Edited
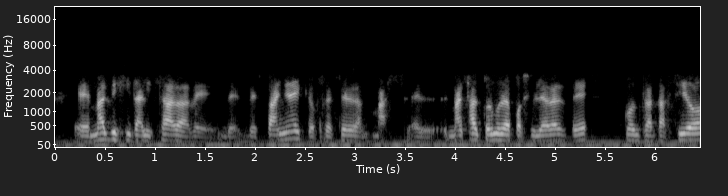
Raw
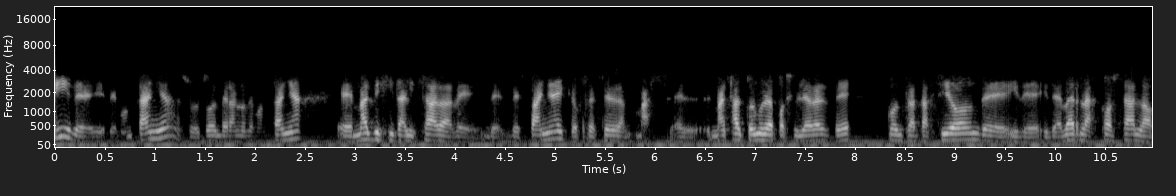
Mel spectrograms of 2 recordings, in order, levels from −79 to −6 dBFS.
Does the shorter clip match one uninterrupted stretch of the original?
yes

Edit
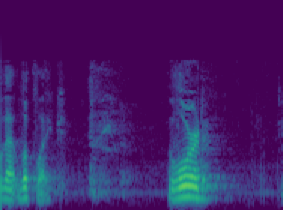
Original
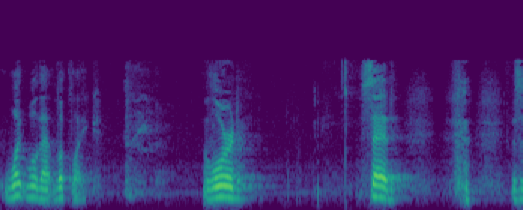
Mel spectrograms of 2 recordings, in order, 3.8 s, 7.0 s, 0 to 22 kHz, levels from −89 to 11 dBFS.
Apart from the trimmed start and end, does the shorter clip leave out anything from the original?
no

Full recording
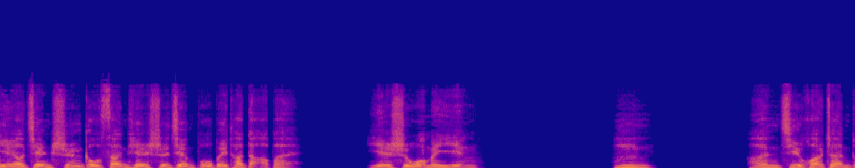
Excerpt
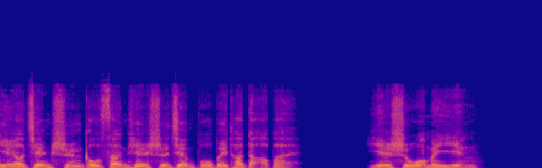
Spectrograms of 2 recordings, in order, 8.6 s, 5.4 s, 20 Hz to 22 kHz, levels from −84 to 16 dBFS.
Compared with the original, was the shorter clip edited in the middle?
no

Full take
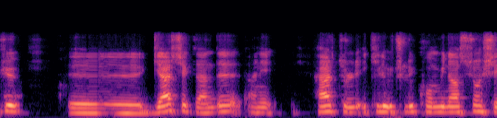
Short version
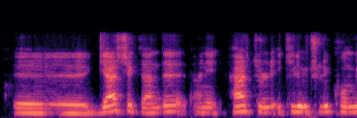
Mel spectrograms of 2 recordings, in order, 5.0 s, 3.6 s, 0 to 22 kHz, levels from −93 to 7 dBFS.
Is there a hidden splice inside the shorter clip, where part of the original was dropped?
yes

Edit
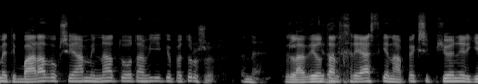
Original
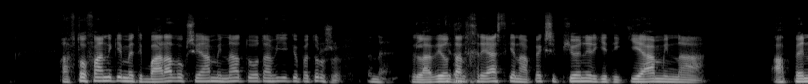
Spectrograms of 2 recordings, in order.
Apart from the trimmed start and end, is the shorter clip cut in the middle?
no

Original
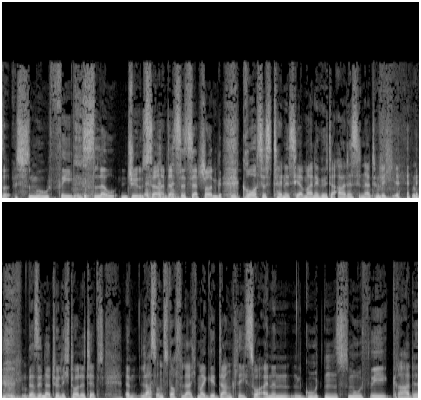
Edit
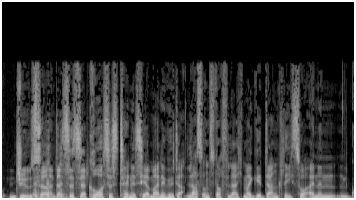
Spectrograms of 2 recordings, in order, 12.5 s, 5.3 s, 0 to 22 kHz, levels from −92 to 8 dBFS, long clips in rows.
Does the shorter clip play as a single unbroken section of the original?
no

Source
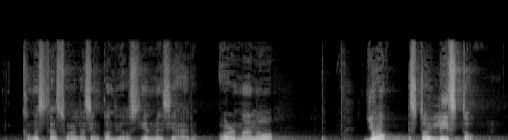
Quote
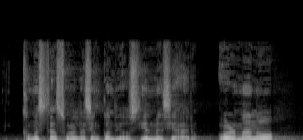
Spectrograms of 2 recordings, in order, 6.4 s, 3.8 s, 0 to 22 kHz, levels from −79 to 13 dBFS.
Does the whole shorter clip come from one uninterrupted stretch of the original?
yes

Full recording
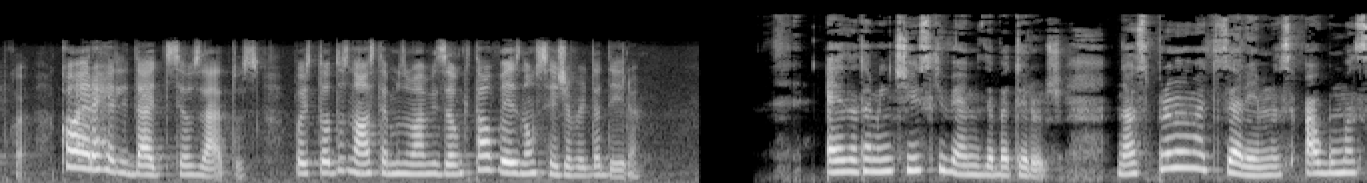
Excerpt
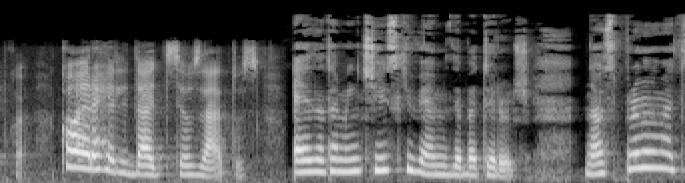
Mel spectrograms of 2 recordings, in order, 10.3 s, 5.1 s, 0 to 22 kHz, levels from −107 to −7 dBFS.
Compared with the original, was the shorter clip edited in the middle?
yes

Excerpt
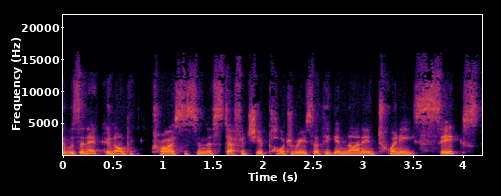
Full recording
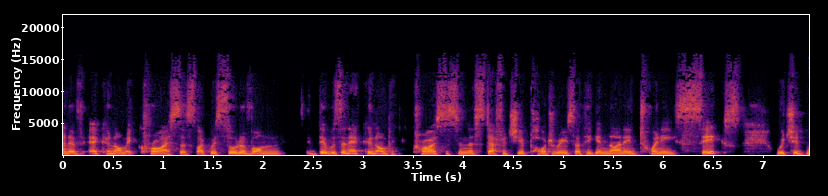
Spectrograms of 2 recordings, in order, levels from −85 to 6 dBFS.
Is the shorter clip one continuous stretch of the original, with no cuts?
yes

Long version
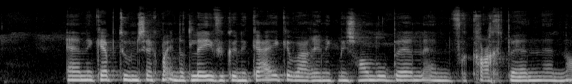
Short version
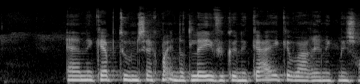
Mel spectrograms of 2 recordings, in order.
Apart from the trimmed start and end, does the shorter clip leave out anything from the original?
no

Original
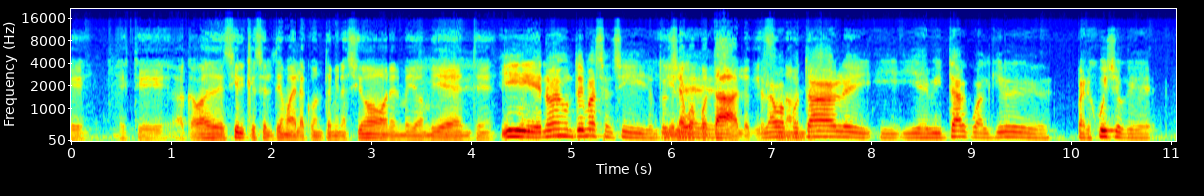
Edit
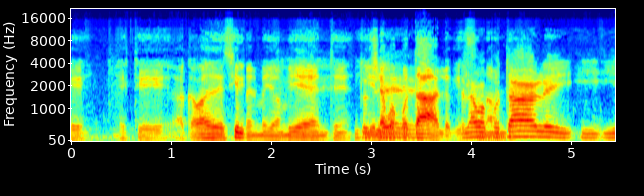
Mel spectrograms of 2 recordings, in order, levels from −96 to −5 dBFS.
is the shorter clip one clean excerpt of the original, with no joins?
no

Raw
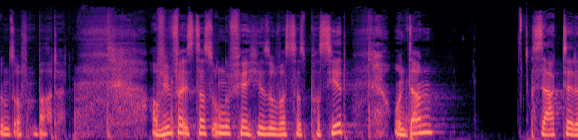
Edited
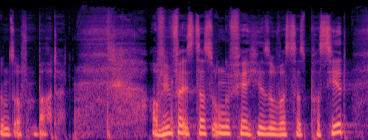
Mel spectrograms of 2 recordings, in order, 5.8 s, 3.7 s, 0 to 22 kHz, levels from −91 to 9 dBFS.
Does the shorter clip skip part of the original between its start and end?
no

